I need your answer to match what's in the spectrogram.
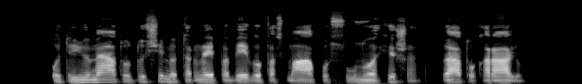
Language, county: Lithuanian, Panevėžys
